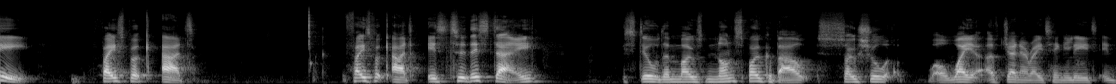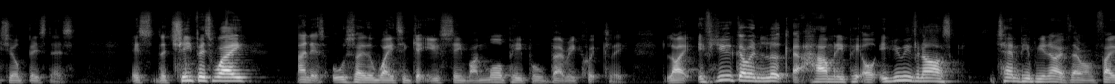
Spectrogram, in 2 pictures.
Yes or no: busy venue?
no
